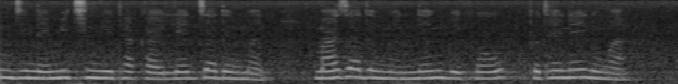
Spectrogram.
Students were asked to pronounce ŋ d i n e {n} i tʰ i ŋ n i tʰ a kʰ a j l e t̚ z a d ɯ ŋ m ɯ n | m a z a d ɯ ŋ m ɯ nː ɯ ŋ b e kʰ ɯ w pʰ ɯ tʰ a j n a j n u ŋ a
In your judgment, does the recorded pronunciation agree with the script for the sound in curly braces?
no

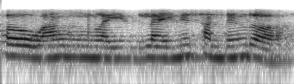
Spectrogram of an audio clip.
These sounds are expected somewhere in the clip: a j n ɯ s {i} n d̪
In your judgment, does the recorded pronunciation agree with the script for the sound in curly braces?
no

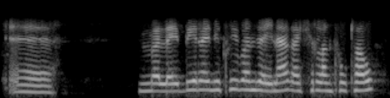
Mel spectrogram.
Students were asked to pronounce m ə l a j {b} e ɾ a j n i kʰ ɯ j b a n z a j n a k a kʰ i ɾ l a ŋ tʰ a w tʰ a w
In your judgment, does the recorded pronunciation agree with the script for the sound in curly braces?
yes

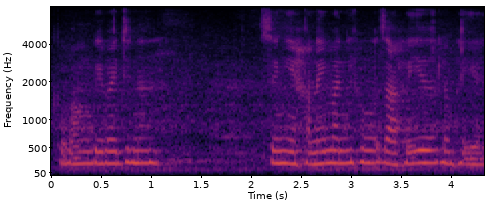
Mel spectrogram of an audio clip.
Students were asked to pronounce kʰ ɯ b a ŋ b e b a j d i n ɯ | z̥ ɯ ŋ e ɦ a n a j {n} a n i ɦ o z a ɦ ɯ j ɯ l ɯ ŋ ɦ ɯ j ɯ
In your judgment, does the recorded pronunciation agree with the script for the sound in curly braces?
no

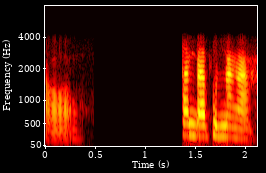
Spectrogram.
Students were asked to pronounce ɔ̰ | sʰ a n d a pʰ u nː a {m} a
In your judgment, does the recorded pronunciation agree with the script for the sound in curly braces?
no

